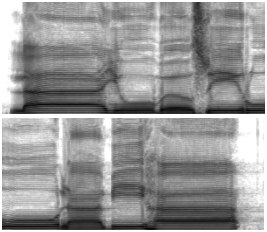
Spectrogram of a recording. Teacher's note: Ba sukun di tengah bacaan disebut qalqalah sugro. Pantulkan baknya, pantulannya kecil saja.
